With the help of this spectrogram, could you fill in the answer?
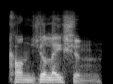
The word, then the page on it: congelation: British English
